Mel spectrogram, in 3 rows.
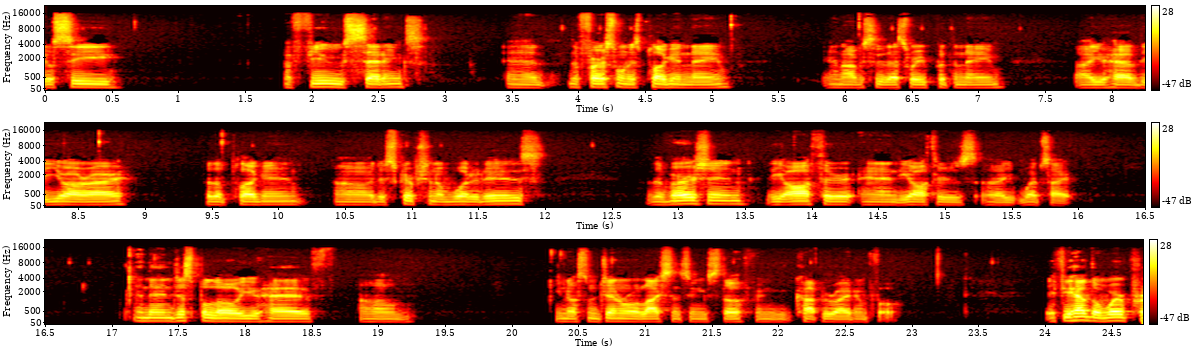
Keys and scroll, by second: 1.0 super+=, 1.4 super+=, 2.1 super+=.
